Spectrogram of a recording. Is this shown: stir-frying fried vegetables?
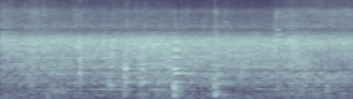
yes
